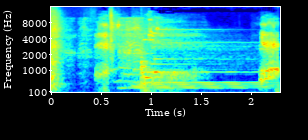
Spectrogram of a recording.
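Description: Cartoon soundtrack: a loud, sudden falling swoosh, then the cartoon bear's whimpering vocal sound over held musical notes.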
